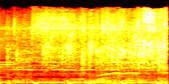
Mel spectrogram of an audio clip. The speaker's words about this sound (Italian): E intanto facciamo un bel applauso al nuovo follower.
